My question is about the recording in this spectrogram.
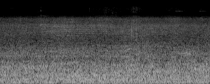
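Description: Steady background noise of a busy indoor public space: a low, even hum under a haze of distant chatter, with no distinct event.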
